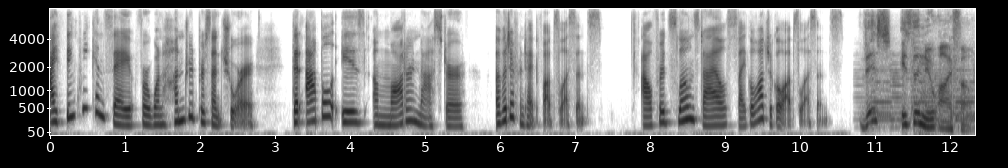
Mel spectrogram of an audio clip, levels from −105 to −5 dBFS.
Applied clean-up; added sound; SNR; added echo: none; none; none; none.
